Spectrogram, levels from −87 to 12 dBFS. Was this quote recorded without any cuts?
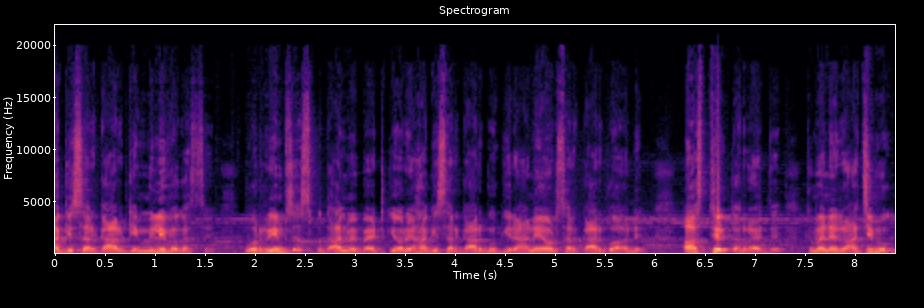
yes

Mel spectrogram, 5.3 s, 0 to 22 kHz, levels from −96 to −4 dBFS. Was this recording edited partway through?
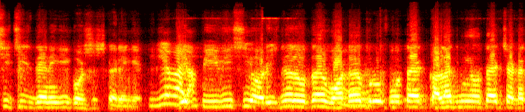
no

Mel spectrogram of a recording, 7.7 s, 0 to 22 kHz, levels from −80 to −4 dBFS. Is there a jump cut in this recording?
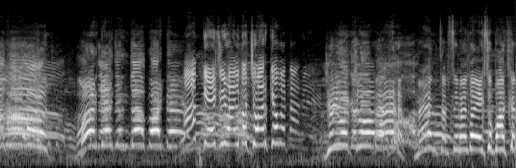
no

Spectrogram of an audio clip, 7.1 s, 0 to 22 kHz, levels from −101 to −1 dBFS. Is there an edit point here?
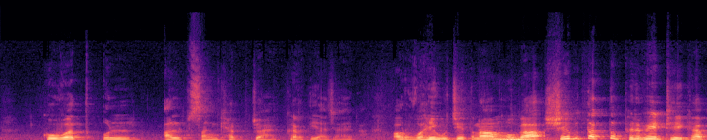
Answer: yes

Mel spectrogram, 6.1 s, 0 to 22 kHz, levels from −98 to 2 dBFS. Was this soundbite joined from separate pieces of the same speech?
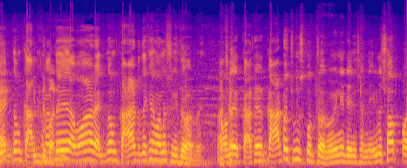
no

